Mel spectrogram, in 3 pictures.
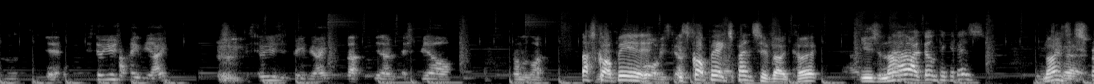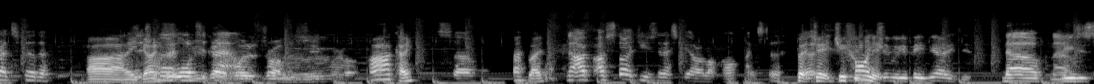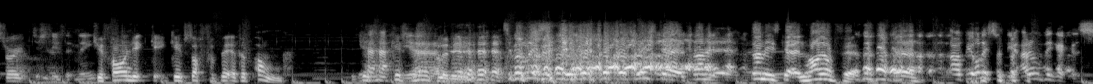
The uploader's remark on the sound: Streamed live from the Amber Rose pub in Edinburgh. Apologies the audio is not great guys wifi signal weak.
